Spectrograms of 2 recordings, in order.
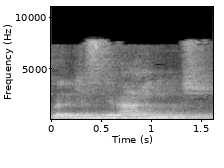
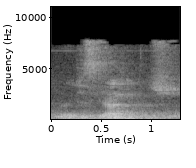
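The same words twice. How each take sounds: First: Raised high with strong stress on که; preacher proclaiming to the congregation, pitched high; emphatic. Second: Fast whisper, much softer, اهل barely voiced; preacher repeating his point to the listeners in a rushed whisper; whispered aside. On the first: Acted. Emphatic line then repeated whispered. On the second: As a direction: drop to a quick hushed whisper. Same line repeated as aside.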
